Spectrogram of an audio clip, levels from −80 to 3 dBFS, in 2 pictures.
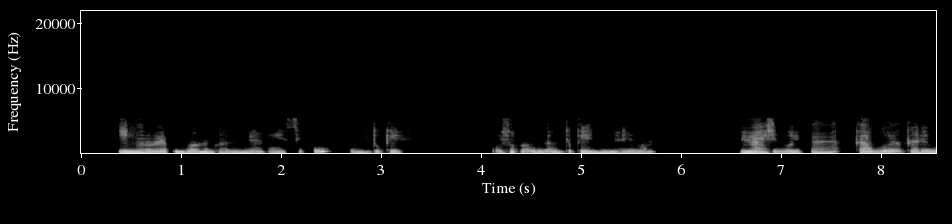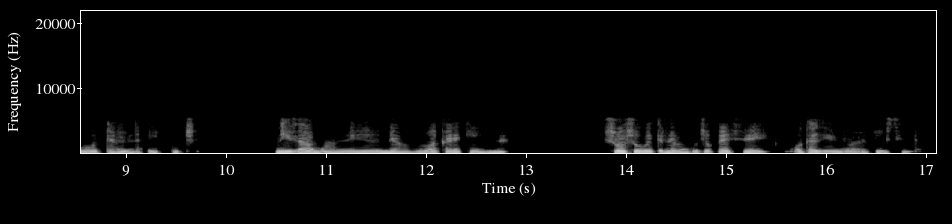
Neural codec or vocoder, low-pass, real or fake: codec, 44.1 kHz, 1.7 kbps, Pupu-Codec; 5.4 kHz; fake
